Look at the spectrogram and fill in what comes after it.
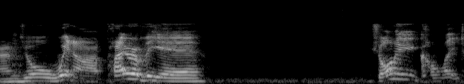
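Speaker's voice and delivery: very slow ring-announcer call, every word stretched. Announcing the poll winner, player of the year: Johnny Mac impression. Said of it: "In his best Johnny Mac impression".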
